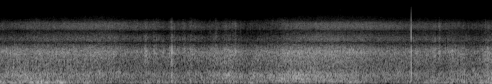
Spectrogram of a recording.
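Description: Open-sea waves sloshing around a small outrigger boat, with wind on the microphone, and a single sharp click about four seconds in.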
